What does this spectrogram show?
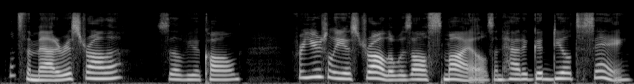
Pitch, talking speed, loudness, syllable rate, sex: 245 Hz, 180 wpm, -17 LUFS, 5.5 syllables/s, female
